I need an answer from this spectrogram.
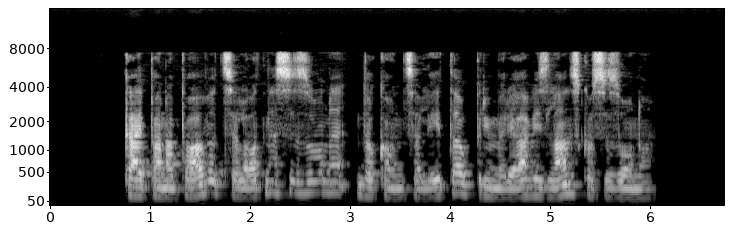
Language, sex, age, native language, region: Slovenian, male, 18-29, Slovenian, Central Slovenia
